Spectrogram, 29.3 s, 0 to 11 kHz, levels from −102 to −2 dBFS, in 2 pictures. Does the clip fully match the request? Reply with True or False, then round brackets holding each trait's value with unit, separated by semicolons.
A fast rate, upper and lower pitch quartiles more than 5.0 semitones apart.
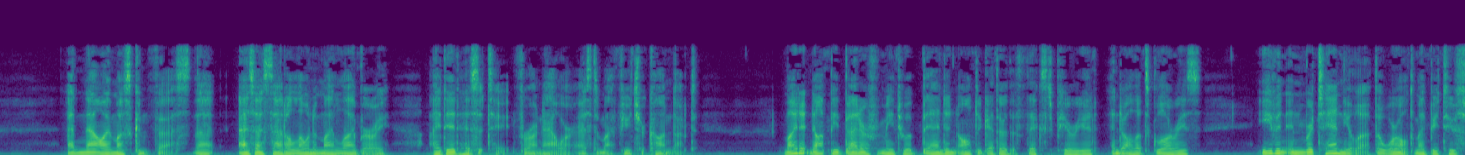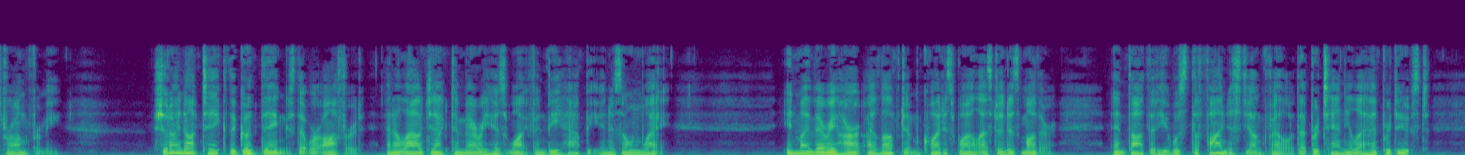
False (210 wpm; 4.4 semitones)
